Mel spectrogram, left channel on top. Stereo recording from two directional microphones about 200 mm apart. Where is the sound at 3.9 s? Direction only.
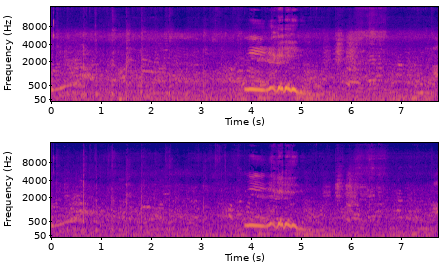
15° right (ahead or behind).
